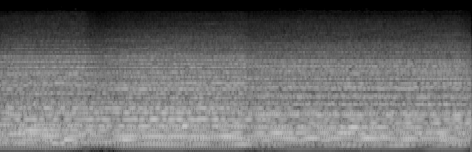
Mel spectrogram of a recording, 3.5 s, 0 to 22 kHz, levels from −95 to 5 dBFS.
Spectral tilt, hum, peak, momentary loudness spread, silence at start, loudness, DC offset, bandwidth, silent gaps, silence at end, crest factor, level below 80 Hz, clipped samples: -3.5 dB/octave; none; -8 dBFS; 2 LU; 0 s; -21 LUFS; under 0.1%; 14.5 kHz; none; 0 s; 14 dB; -76 dBFS; under 0.1%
